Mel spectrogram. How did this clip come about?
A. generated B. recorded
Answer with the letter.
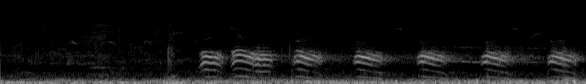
A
